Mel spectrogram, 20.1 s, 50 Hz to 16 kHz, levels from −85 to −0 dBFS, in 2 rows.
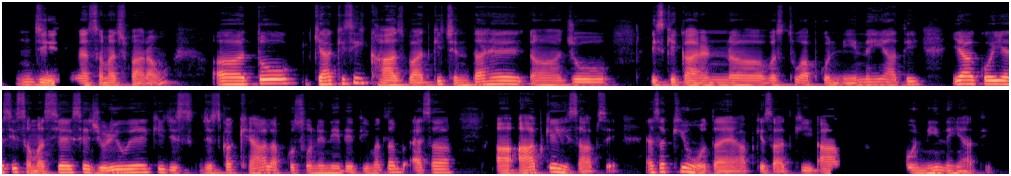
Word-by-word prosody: जी, 115 -4 +1 0.2
मैं 100 - +1
समझ 100 0 -2
पा 95 -1 0
रहा 95 0 -1
हूँ। - - -6 0.4
अ, 145 +1 +5 0.2
तो 180 +1 +7 0.2
क्या 150 0 +5
किसी 180 +3 -1
ख़ास 105 -3 +2
बात 110 -1 +1
की 140 - +1
चिंता 105 +1 -1
है 145 +1 +3 0.2
अ, - - -14 0.4
जो 120 +2 0 0.4
इसके 110 +2 0
कारण 105 +2 0
अ, 105 - +1 0.4
वस्तु 105 +2 -4
आपको 105 +2 -6
नींद 95 +2 -2
नहीं 120 +1 -2
आती, 115 +5 -3 0.3
या 160 +1 +7
कोई 155 0 +7
ऐसी 150 +2 +1
समस्या 105 +1 +1
इससे 140 +1 +2
जुड़ी 115 +1 +2
हुई 140 +2 +4
है 145 - +1
कि 145 -1 -2
जिस 110 -2 -5
जिसका 105 +3 -3
ख़याल 120 +4 0
आपको 110 -1 -4
सोने 105 -1 -3
नहीं 105 -1 0
देती? 100 +1 -4
मतलब 140 +7 -3
ऐसा 135 +4 -1 0.5
आ 105 0 +4 0.2
आपके 130 +5 0
हिसाब 110 -10 0
से - - -8 0.3
ऐसा 150 +4 +1
क्यों 165 -4 +3
होता 95 +1 -1
है 95 - -1
आपके 95 +1 -5
साथ 95 -1 -3
कि 110 -1 -4
आपको 100 0 -4 0.6
नींद 110 +2 0
नहीं 105 -2 -2
आती? 100 +2 -9
110 Hz, 175 wpm, -24 LUFS, 105-140 Hz, 0.6 s, तो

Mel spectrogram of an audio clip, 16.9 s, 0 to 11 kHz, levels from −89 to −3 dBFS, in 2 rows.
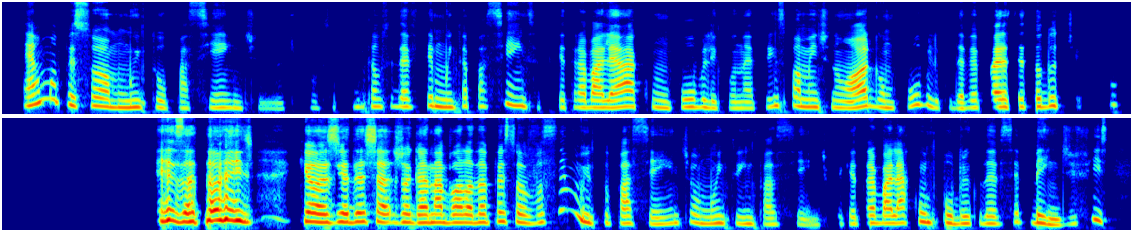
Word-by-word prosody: é 265 +3 0
uma 435 +6 -3
pessoa 260 -5 -2
muito 205 -1 -4
paciente 190 0 -14
do 170 - -26
tipo, 170 - -50
você 180 - -40
então, 225 +1 -11
você 235 0 -24
deve 230 -1 -8
ter 260 - -6
muita 225 0 -3
paciência 240 -2 -9
porque 205 - -18
trabalhar 205 +2 0
com 210 -4 -10
público, 205 -3 -8
né, 180 0 -11
principalmente 225 +1 -6
num 200 - -8
órgão 205 +1 +1
público, 240 -4 -11
deve 180 +2 -9
aparecer 220 +1 -2
todo 230 +3 -4
tipo". 225 -3 -38 1.5
Exatamente. 285 0 +8 0.3
Que 270 - +4
eu 255 - +9
acho 240 0 +6
ia 250 - +7
deixar 250 -1 +3
jogar 230 -1 +3
na 235 - +4
bola 230 0 +3
da 240 +1 +1
pessoa. 255 -1 -2
"Você 235 +6 -10
é 310 - -12
muito 235 -5 -2
paciente 210 +1 -8
ou 225 - -6
muito 205 +1 -6
impaciente? 180 -3 -12
Porque 195 0 -13
trabalhar 215 +1 0
com 255 0 -1
público 205 -2 -5
deve 205 -1 -6
ser 255 - -14
bem 215 -8 0
difícil!". 205 - -7
220 Hz, 190 wpm, -24 LUFS, 200-245 Hz, 1.5 s, eu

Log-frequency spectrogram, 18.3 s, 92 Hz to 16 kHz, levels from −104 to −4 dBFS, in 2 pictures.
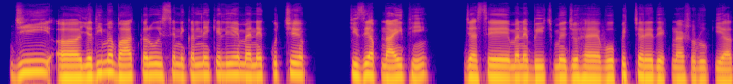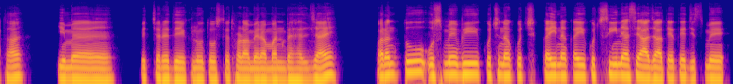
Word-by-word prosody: जी 190 +6 +1
अ, 140 0 +4
यदि 150 +4 +4
मैं 185 -2 +2
बात 145 -1 +2
करूँ, 160 0 +2
इससे 155 +2 -3
निकलने 155 +1 -1
के 160 +1 -4
लिए 160 +1 +1
मैंने 150 -1 +1
कुछ 160 +3 -6 0.7
चीज़ें 155 0 +3
अपनाई 140 -2 +2
थी। 145 +1 -3 0.5
जैसे 140 0 +3
मैंने 135 0 +1
बीच 135 0 -1
में 135 0 +2
जो 140 +2 +1
है 130 0 +3
वो 130 +1 +1
पिक्चरें 140 -1 0
देखना 130 0 -2
शुरू 125 0 -4
किया 115 -2 -2
था 130 +3 -2
कि 135 -1 -7
मैं 120 -2 0 0.3
पिक्चरें 130 0 -2
देख 120 -1 -1
लूँ, 125 0 -1
तो 125 +1 -4
उससे 120 +1 -5
थोड़ा 120 -1 -1
मेरा 120 0 0
मन 120 0 -2
बहल 120 -1 -1
जाए। 135 +5 +1 0.5
परंतु 160 +4 0 0.2
उसमें 165 +3 0
भी 165 +1 +3
कुछ 155 0 -5
ना 155 -1 +2
कुछ 150 0 -8
कहीं 150 0 +2
न 155 0 +1
कहीं 150 +1 0
कुछ 145 0 -5
सीन 155 -1 -1
ऐसे 150 0 +1
आ 135 -2 +3
जाते 130 0 -1
थे 140 - 0
जिसमें 130 +1 -3
140 Hz, 180 wpm, -22 LUFS, 130-155 Hz, 0.7 s, अ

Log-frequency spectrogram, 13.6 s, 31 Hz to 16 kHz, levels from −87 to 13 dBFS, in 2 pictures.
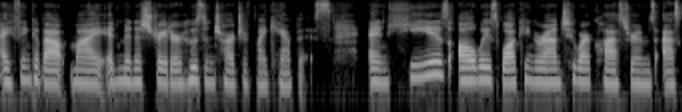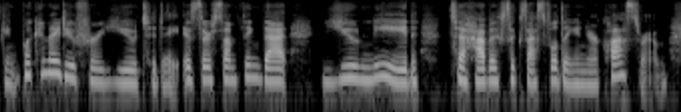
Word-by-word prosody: I 170 +1 +2
think 190 +4 -8
about 160 -5 +5
my 165 -1 +1
administrator 175 -2 +2
who's 185 +1 -2
in 175 - -10
charge 155 -2 -1
of 155 - -12
my - - -3
campus 140 -1 -3 0.4
and 170 0 +2
he 215 +7 -1
is 255 +2 +1
always 185 +1 +3
walking 170 +2 +1
around 170 -1 +3
to 195 -3 0
our 170 0 +2
classrooms 155 -1 -1
asking, 155 0 -1
"What 245 0 -3
can 275 0 -5
I 275 -1 +3
do 220 -4 -1
for 185 -2 -5
you 165 -1 -6
today? 155 0 -5
Is 185 -1 -1
there 190 0 +1
something 195 +2 -2
that 175 -2 +6 0.3
you 195 +5 -4
need 190 -3 -1 0.4
to 190 - +5
have 175 -1 +6
a 180 - 0
successful 180 -1 -1
day 165 -3 -5
in 150 0 -7
your 145 0 -5
classroom?" 225 +8 0
175 Hz, 185 wpm, -27 LUFS, 160-190 Hz, 0.4 s, that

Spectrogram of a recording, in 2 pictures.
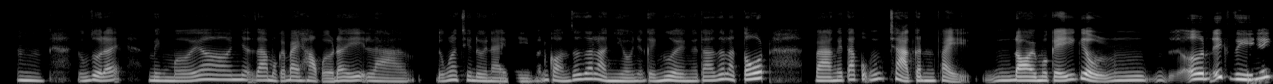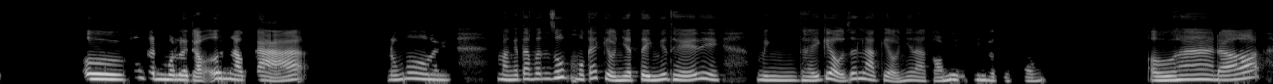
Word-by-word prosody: Ừm, 185 -3 -2 0.3
đúng 170 +2 -6
rồi 195 -4 0
đấy. 190 +4 -3 0.3
Mình 175 -3 -2
mới, 165 +3 -4
ơ, 225 -1 -2
nhận 215 -1 -3
ra 195 0 -3
một 185 -2 -3
cái 165 0 -7
bài 185 -1 -2
học 170 -4 -5
ở 140 0 -5
đây 170 +4 -2
ấy - - -5
là 150 -4 -7 0.3
đúng 155 +4 -7
là 210 - -1
trên 195 -3 -5
đời 165 -2 -2
này 145 -2 -5
thì 145 -1 -9
vẫn 210 +7 -7
còn 175 -4 -4
rất 225 - -1
rất 255 0 0
là 230 -6 -1
nhiều 160 -2 0
những 160 +1 -5
cái 165 -2 -6
người 180 -1 +1
người 160 0 -4
ta 185 +1 -4
rất 230 +4 -1
là 230 -3 -2
tốt. 245 +8 +3 0.5
Và 175 -1 +1
người 180 +2 -1
ta 225 +4 -2
cũng 225 +4 -5
chả 250 -11 +2
cần 175 +2 -1
phải, 130 -7 -4
ừm, 185 +3 -3
đòi 180 -1 +5
một 185 +1 +3
cái 185 +5 +1
kiểu, 250 -8 +5
ừm, 185 +7 -1 0.3
ơn 255 +3 +4
ích 345 -1 +3
gì 235 -3 +4
ấy. 345 +4 +3 0.8
Ừ, 240 -2 +8
không 315 -1 -9
cần 260 -4 +1
một 225 -1 +6
lời 215 -1 +4
cảm 175 -2 +1
ơn 270 0 +1
nào 215 -5 +2
cả! 200 +2 +2 0.8
Đúng 215 +3 -2
rồi. 265 -3 +1 0.7
Mà 230 -3 0
người 215 +1 +1
ta 250 +2 -1
vẫn 255 +1 -4
giúp 310 +3 +2
một 230 - 0
cách, 285 +6 -3
kiểu, 225 - +3
nhiệt 190 0 +2
tình 200 -2 +5
như 235 +3 +2
thế 210 -2 +2
thì 240 -6 0 0.4
mình 195 -2 0
thấy, 185 -1 0
kiểu, 195 -12 +2
rất 260 +9 -2
là, 235 -6 -1
kiểu 185 -7 -5
như 180 +7 -4
là, 175 -2 -5
có 165 0 -6
niềm 210 +1 +1
tin 205 -1 -1
vào 175 - -4
cuộc 160 - -13
sống. 165 +2 -7 1.0
Ừ 185 +1 +3
ha, 225 +2 +3
đó! 225 +9 +1
195 Hz, 225 wpm, -23 LUFS, 175-230 Hz, 1.0 s, Ừ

